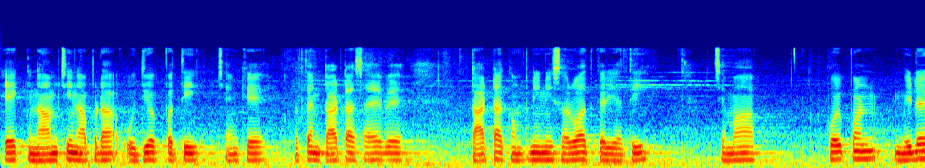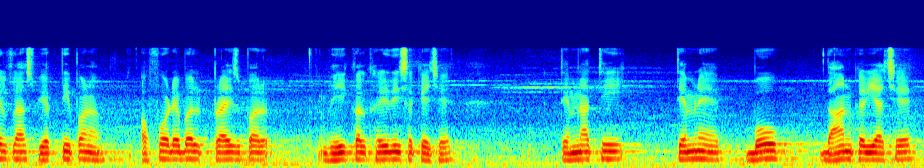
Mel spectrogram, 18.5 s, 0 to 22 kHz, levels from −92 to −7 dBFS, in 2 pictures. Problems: constant background noise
